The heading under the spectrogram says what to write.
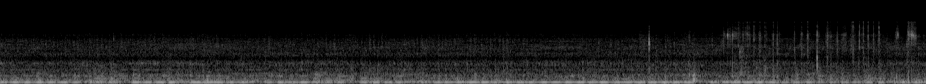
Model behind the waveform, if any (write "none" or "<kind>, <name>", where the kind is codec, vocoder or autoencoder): codec, SNAC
